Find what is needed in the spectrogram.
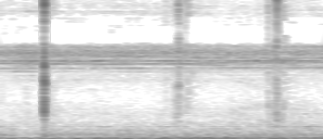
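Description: Hand pruning shears snipping the tips off yellow apricot (mai vàng) shoots: one sharp snip about a third of a second in and a fainter click a second later. Under it runs a steady, high-pitched insect chirring.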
